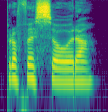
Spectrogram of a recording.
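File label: "professora", Sardinian, female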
